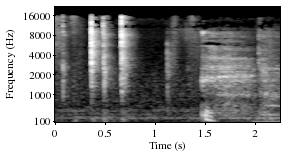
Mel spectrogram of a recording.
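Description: Three quick, sharp clicks close together, followed near the end by a short hummed 'mm' from a person.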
